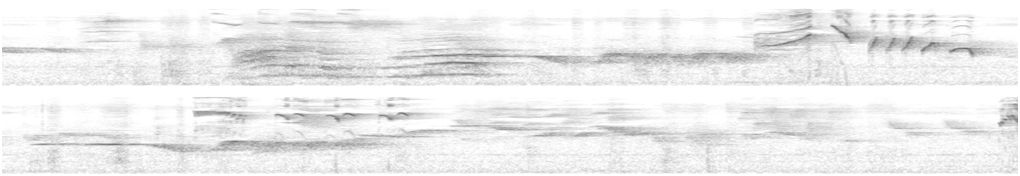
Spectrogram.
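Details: Anis merah tengleng, an orange-headed thrush, in a rambling varied song of chattering warbles, thin high squeaky trills and short descending whistles, with pauses between bursts and faint background murmur.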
